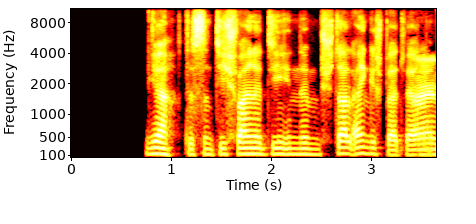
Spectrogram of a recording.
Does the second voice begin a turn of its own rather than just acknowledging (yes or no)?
yes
